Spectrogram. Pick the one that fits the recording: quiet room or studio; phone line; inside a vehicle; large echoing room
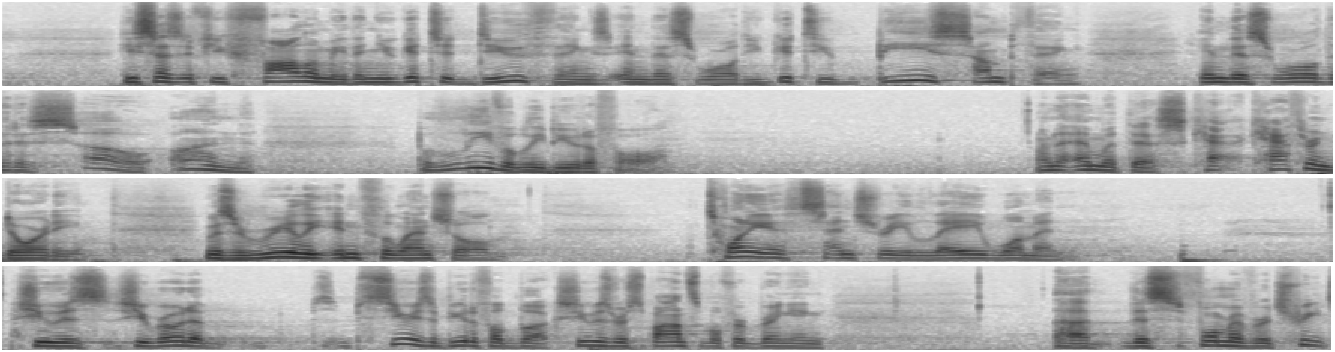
large echoing room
